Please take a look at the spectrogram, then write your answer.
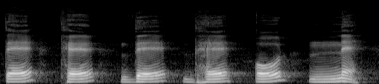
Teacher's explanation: लेकिन जैसे ही हम दंते वाले का उच्चारण करते हैं तो आप ध्यान से देखिए, बोली साथ साथ, ते, थे, दे, धे और ने, इनका उच्चारण करते समय हमारी जीभ हमारे दांतों को टच करती है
